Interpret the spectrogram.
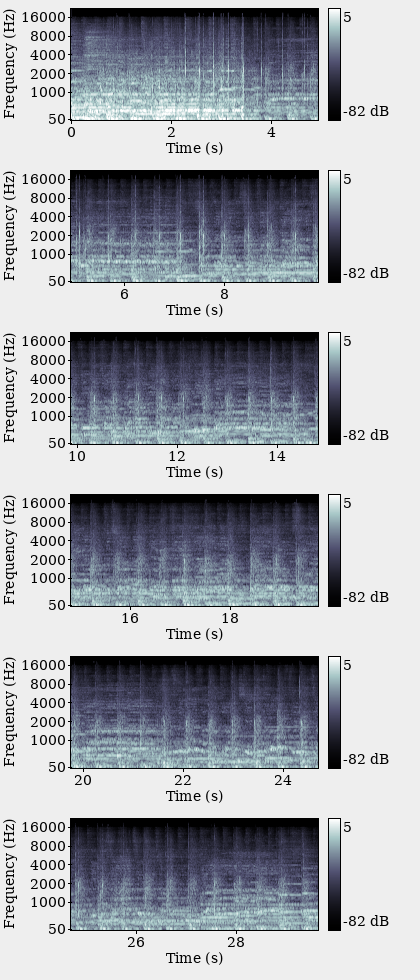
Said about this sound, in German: Das Knuschen von der barmherzigen Jungfrau begrüßt demütig der Bischof von Rom, der Nachfolger Petri, der Stellvertreter Christi auf Erden, unser Pontifex Maximus, ein himmlischer Applaus für seine Heiligkeit, Papst Johannes Paul II.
